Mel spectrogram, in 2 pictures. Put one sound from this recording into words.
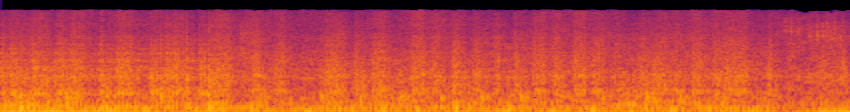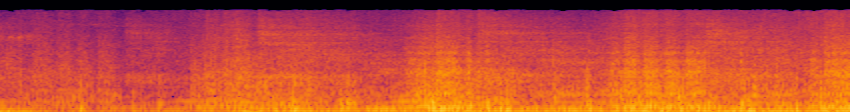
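A car engine revs loudly and backfires.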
